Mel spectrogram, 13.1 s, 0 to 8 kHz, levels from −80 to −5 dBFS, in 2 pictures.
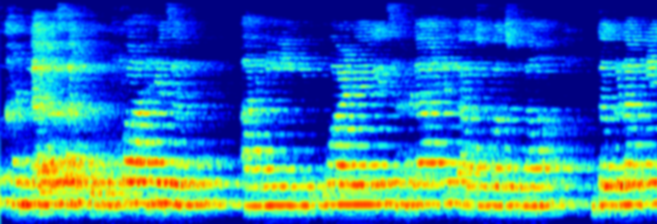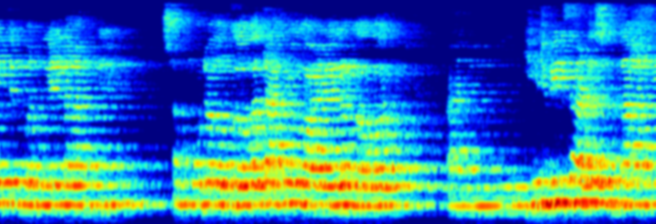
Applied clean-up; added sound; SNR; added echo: none; none; none; reverberation time 1.2 s.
